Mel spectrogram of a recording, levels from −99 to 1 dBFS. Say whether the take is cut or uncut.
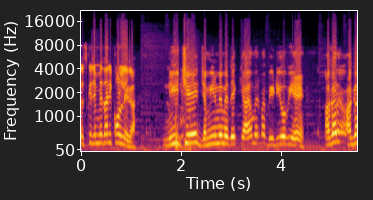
cut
